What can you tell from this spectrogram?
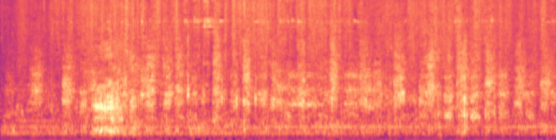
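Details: Pit Bull, Presa Canario and American Bulldog playing together; a short, loud rough vocal burst early on, then steady scuffling and huffing noises from the romping dogs.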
